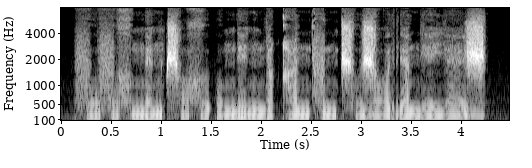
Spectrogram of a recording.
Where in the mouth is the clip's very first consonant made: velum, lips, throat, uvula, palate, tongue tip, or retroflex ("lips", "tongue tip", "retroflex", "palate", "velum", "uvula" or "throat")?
lips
